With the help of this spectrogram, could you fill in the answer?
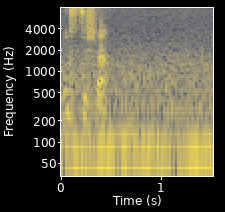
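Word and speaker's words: Worcestershire: Um the two will be entering are Oxfordshire and Gstersha but uh it also passes through uh Somerset, Wiltshire, Warikshire and Worersha which is not pronounced Satire.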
